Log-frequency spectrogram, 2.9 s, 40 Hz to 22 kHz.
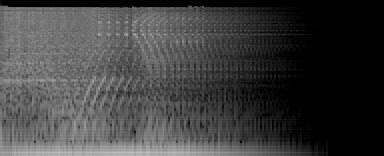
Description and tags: Troy's racket pong
Video game sound by Troy Hanson
8-bit, arcade, chip, lo-fi, retro, video-game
